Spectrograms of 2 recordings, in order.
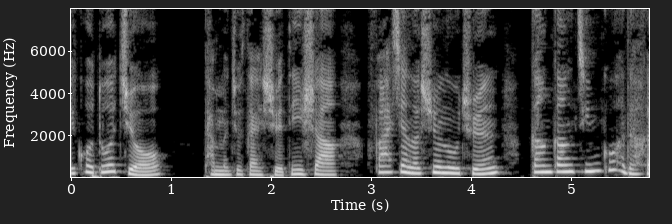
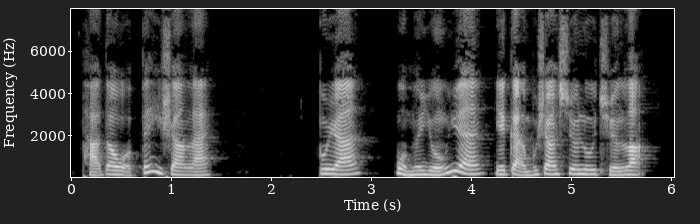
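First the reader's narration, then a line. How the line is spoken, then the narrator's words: Laughing. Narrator (Chinese): 奥托笑着说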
